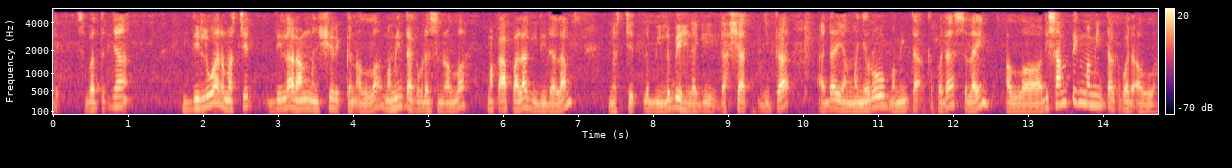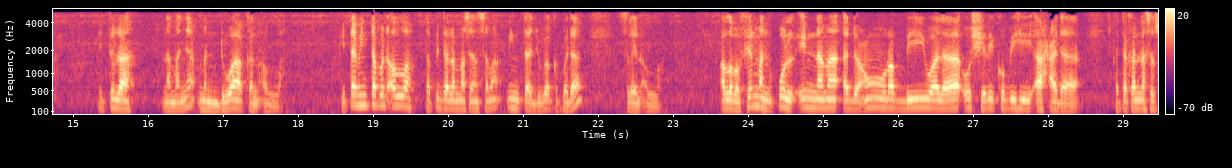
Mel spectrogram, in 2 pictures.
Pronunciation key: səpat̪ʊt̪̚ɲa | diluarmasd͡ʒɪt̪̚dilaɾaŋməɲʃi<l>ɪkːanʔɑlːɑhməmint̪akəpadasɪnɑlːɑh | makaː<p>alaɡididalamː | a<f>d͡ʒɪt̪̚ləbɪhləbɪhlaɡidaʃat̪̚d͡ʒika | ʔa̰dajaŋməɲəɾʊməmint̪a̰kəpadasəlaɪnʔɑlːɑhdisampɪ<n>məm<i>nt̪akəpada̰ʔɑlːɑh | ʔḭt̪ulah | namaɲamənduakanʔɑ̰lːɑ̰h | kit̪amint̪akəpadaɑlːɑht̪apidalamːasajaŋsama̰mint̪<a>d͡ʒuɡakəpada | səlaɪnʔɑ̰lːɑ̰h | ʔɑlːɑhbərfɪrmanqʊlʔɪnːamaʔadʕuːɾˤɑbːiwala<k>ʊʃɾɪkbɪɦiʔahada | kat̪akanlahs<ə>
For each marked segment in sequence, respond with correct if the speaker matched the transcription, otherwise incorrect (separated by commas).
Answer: incorrect, correct, incorrect, incorrect, correct, correct, incorrect, correct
